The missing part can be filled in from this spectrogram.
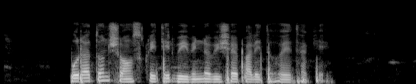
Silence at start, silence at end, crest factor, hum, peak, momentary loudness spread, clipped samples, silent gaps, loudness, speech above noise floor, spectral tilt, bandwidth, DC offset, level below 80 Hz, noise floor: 0.7 s; 0.85 s; 16 dB; none; -2 dBFS; 9 LU; under 0.1%; none; -18 LUFS; 51 dB; -7 dB/octave; 7.6 kHz; under 0.1%; -44 dBFS; -68 dBFS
